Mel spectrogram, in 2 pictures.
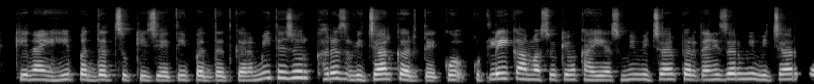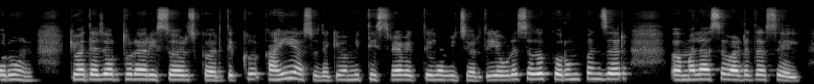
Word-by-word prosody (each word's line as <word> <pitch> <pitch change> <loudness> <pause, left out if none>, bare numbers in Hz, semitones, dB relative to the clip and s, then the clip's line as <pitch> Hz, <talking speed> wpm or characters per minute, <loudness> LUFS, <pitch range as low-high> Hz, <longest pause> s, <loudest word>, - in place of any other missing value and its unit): की 230 - 0
नाही 220 -2 +1
ही 225 - -2
पद्धत 220 -1 +1
चुकीची 205 -3 -3
आहे, 195 - -1
ती 215 -1 -3
पद्धत 195 -2 -1
करा. 195 0 0
मी 265 +8 -4
त्याच्यावर 305 +1 +3
खरंच 260 +1 0
विचार 220 +4 +3
करते. 190 -5 +1
को 220 -1 0
कुठलेही 245 +4 +2
काम 240 -3 +3
असो 225 +1 -1
किंवा 225 0 -1
काहीही 205 -1 -2
असो. 200 +1 -4
मी 235 - -7
विचार 240 +1 0
करते 220 -2 +1
आणि 225 +1 -2
जर 250 0 +4
मी 255 - -2
विचार 235 +2 0 0.2
करून 220 -3 0 0.4
किंवा 235 -1 +3
त्याच्यावर 235 0 +4
थोडा 235 -1 +4
रिसर्च 220 -1 +1
करते. 210 - -1
क - - -2
काहीही 245 +6 +2
असू 240 -4 -2
द्या 195 -1 -5
किंवा 220 0 -1
मी 225 +1 -5
तिसऱ्या 220 0 +1
व्यक्तीला 215 0 -1
विचारते. 195 -1 -4
एवढं 210 +2 +1
सगळं 250 0 +6
करून 235 -1 +2
पण 260 -1 -2
जर 250 0 +4 0.5
अ, 220 - +4
मला 220 +2 +4
असं 235 +1 +2
वाटत 220 -1 +4
असेल, 215 -6 0
225 Hz, 195 wpm, -19 LUFS, 210-240 Hz, 0.5 s, सगळं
